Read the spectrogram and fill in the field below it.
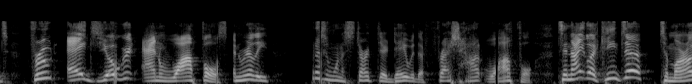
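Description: Unconcealed Bluetooth headset packet loss punches abrupt silent holes at 1.14, 2.16, 3.20 and 4.95–4.99 s, lasting about 15, 7.5, 15 and 30 ms, through the light grain of the mSBC link. Each points to one to four 7.5 ms headset frames dropped, with nothing filled in. Concealed loss would smear or repeat the sound instead of leaving these hard-edged gaps.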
